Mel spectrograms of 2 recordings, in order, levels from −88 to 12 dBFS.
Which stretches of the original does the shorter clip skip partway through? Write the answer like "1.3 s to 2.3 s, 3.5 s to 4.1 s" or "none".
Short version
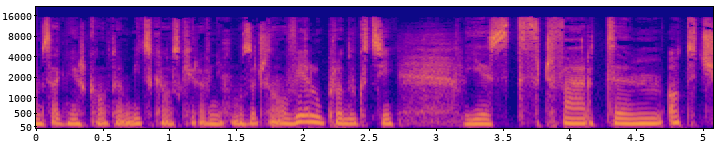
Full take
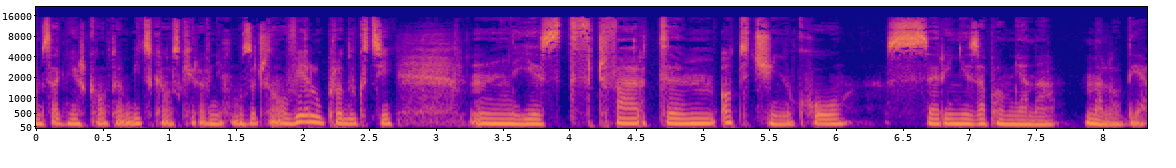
3.2 s to 3.6 s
